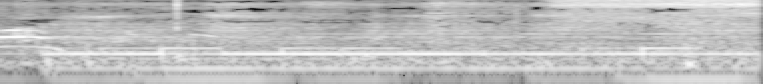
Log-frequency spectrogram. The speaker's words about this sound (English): Are we deflating their tyres?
